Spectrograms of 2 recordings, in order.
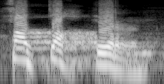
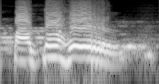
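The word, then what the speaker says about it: فطهر: Allah berfirman, ya, wasiyabaka fatahhir. Bacanya harus pakai fa, jangan wasiyabaka patohir. Nah, jangan, ya. Wasiyabaka fatahhir. Nah, yang benar begitu. Ya, jangan patohir.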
